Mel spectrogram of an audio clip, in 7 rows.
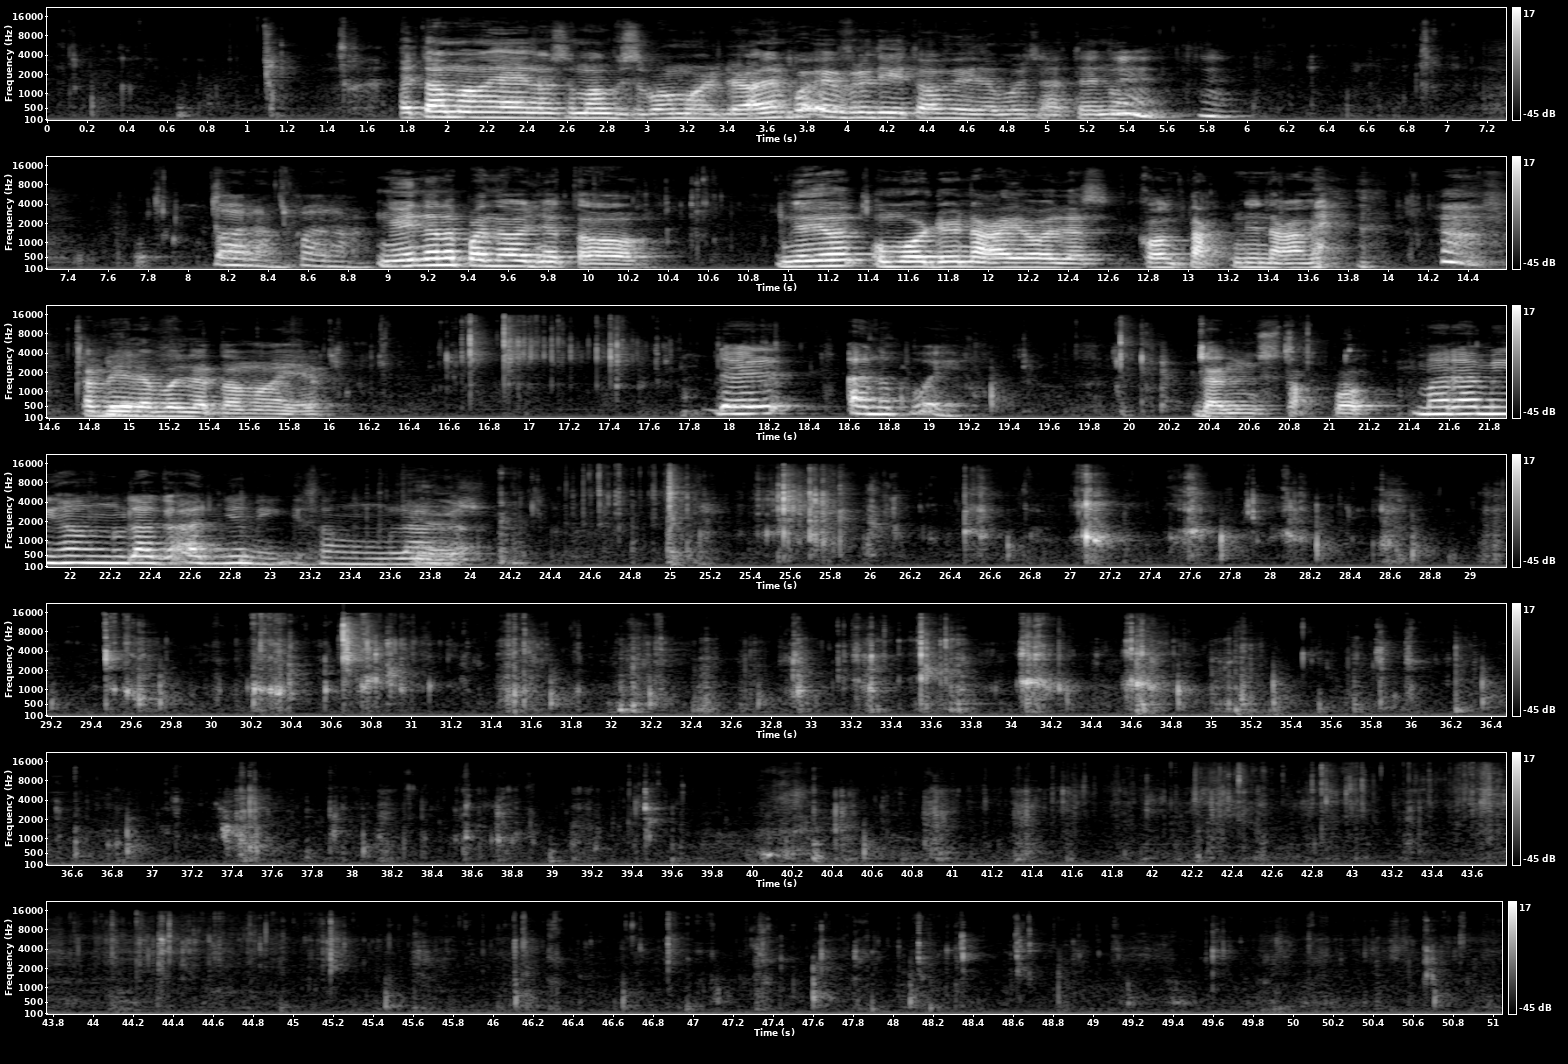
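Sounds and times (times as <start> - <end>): crispy skin crunching: 15.8 - 17.9, 23.7 - 51.0.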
